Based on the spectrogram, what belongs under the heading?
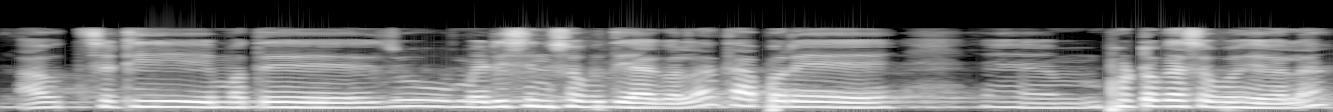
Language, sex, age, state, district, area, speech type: Odia, female, 60+, Odisha, Dhenkanal, rural, spontaneous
